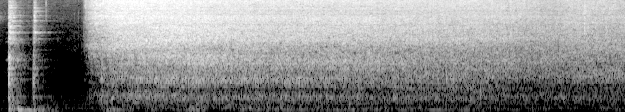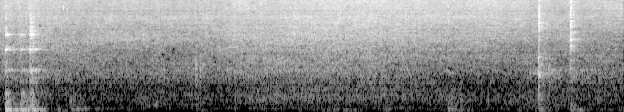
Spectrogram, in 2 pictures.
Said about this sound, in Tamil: இப்போ நம்ம இந்த பருப்பை ஆட் பண்ணிடலாம்.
